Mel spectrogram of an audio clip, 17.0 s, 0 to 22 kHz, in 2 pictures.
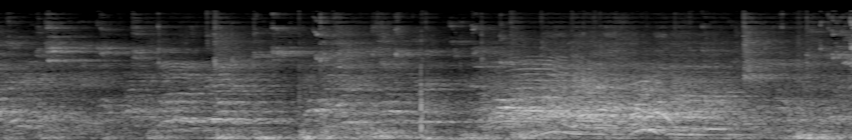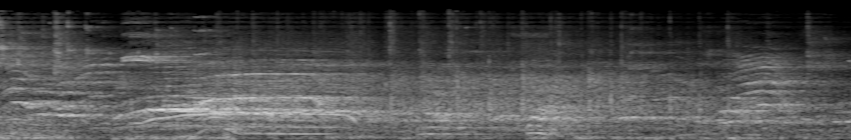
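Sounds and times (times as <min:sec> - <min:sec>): echoing voices: 0:00.0 - 0:09.7.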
